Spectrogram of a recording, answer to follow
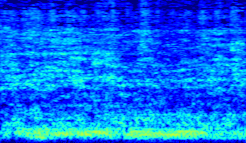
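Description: A steady low rumble that grows slightly louder about half a second in.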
